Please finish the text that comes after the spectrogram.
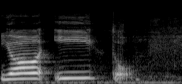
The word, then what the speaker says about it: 여의도: 여의도 is an island in Korea, and it's pronounced 여의도.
